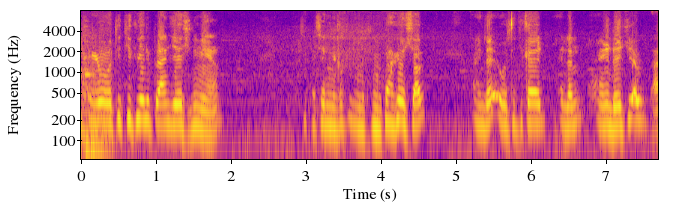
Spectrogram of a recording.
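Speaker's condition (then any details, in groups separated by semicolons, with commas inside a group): Cerebral palsy; speech hard for listeners, needed weeks to adjust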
